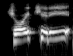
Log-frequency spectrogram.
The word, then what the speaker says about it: Joy Kitty: It's Joy Kitty. Okay. Joy is in joy to the world, not Joyce with a C-E on the end, which a lot of people want to add, but sure.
